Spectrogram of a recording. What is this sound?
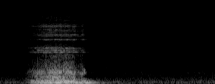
Concrete blocks moved on top of one another. Sounds like a stone door moved. Use this sound to enter the secret chamber of your pyramid.
Recorded with AKG condenser microphone to M-Audio Delta AP soundcard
